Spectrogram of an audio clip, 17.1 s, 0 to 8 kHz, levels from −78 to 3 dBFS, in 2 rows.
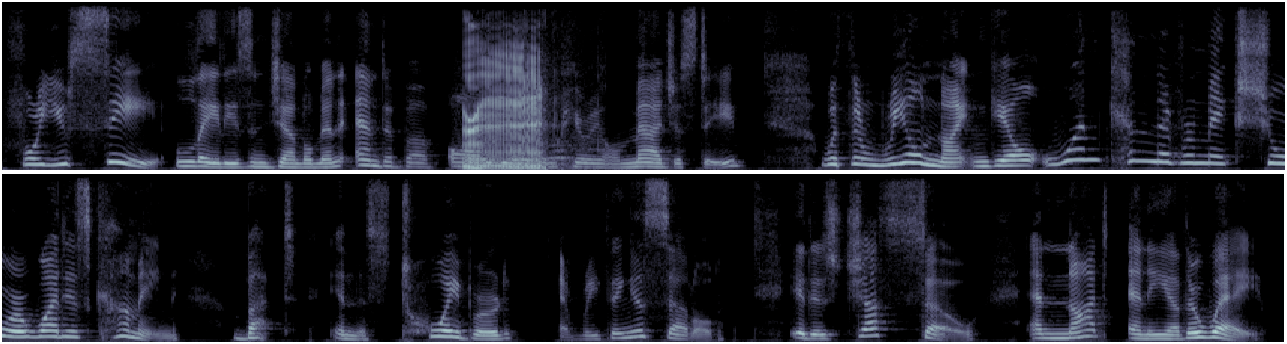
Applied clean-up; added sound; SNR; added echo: none; Livestock, farm animals, working animals; -3 dB; none.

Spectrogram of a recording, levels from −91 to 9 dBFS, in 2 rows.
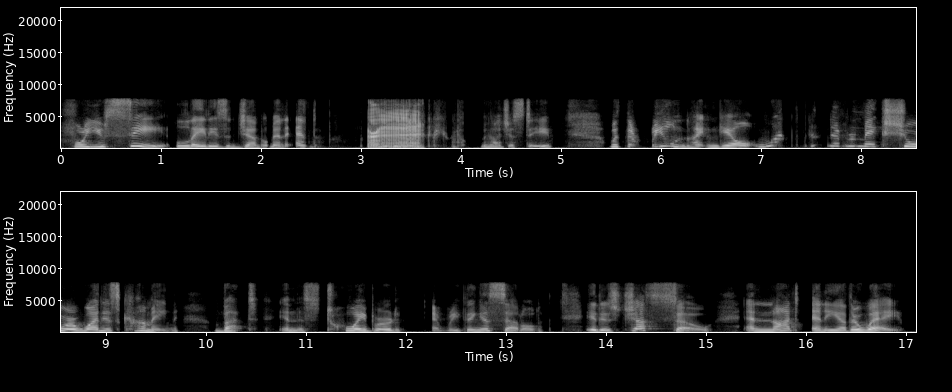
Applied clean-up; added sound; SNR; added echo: neural diffusion model UNIVERSE++.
